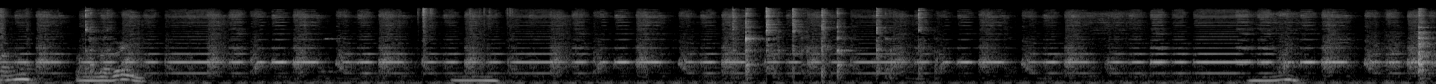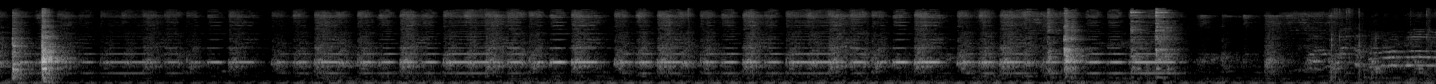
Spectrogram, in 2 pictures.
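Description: Background music with a steady held tone that cuts off near the end, over scattered clicks and knocks and a few brief bits of voice.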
